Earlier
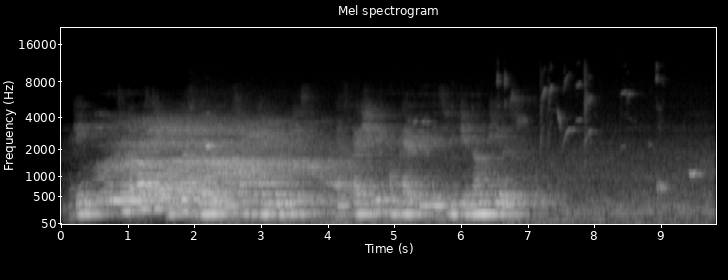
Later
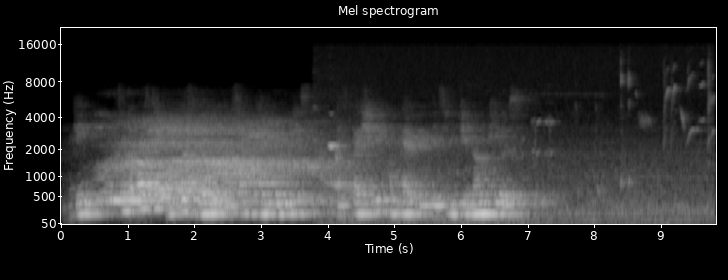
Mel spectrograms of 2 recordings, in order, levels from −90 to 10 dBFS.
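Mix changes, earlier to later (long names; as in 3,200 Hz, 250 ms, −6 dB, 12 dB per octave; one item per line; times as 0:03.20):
second sound: entry +1.85 s
master: remove high-frequency loss of the air 60 metres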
